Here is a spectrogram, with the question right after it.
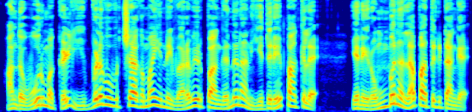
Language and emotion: Tamil, surprised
